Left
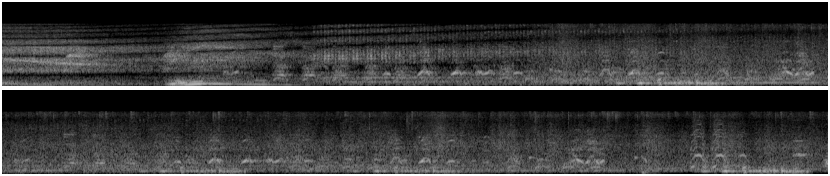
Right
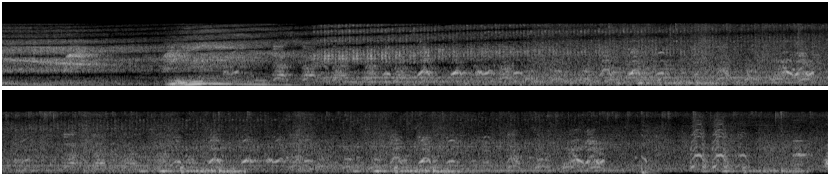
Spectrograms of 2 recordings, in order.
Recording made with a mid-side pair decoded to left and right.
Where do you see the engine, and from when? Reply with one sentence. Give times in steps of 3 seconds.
You can hear the engine in the centre from 0 s, on the right from 3 s and not at all from 15 s.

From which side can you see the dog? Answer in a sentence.
You can hear the dog on the right.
